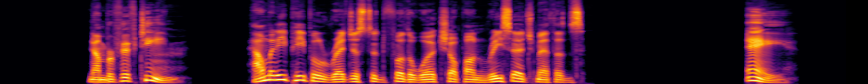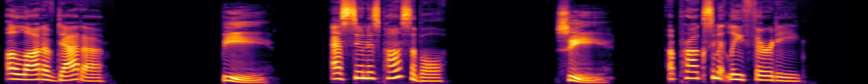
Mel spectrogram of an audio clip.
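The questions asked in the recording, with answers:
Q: How many people registered for the workshop on research methods?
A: C: Approximately 30.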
